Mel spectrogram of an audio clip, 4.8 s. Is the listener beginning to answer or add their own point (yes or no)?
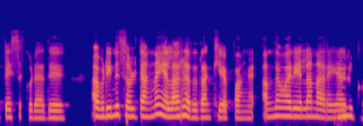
no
